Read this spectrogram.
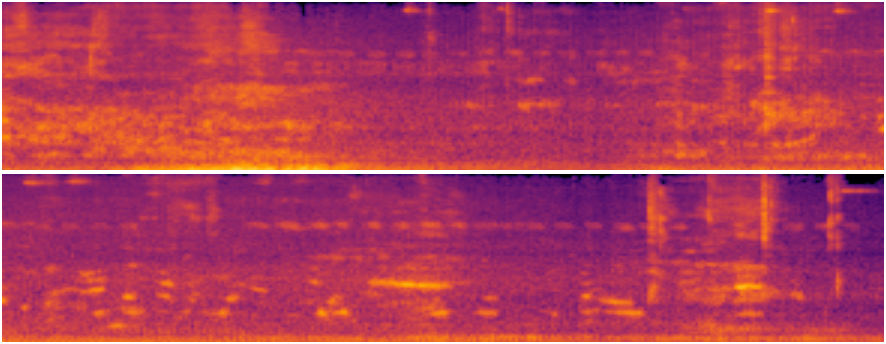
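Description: A man chews and smacks his lips loudly.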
